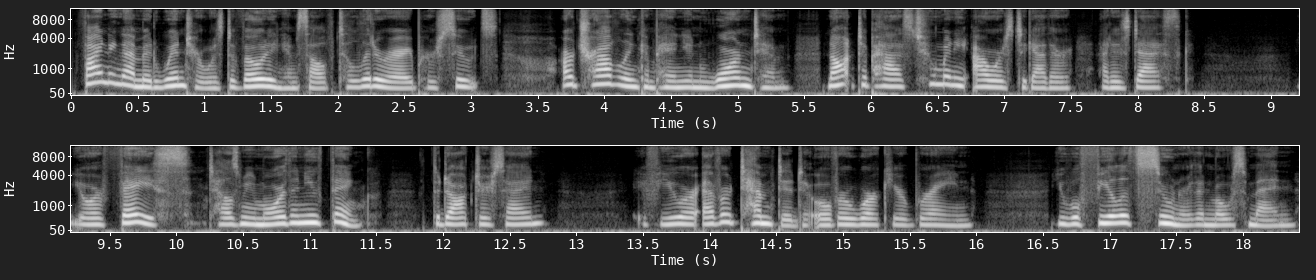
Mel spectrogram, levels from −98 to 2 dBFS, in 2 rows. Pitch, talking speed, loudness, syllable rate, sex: 230 Hz, 170 wpm, -18 LUFS, 5.2 syllables/s, female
